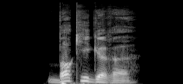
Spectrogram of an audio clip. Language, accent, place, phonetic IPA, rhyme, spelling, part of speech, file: German, Germany, Berlin, [ˈbɔkɪɡəʁə], -ɔkɪɡəʁə, bockigere, adjective, De-bockigere.ogg
- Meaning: inflection of bockig: 1. strong/mixed nominative/accusative feminine singular comparative degree 2. strong nominative/accusative plural comparative degree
